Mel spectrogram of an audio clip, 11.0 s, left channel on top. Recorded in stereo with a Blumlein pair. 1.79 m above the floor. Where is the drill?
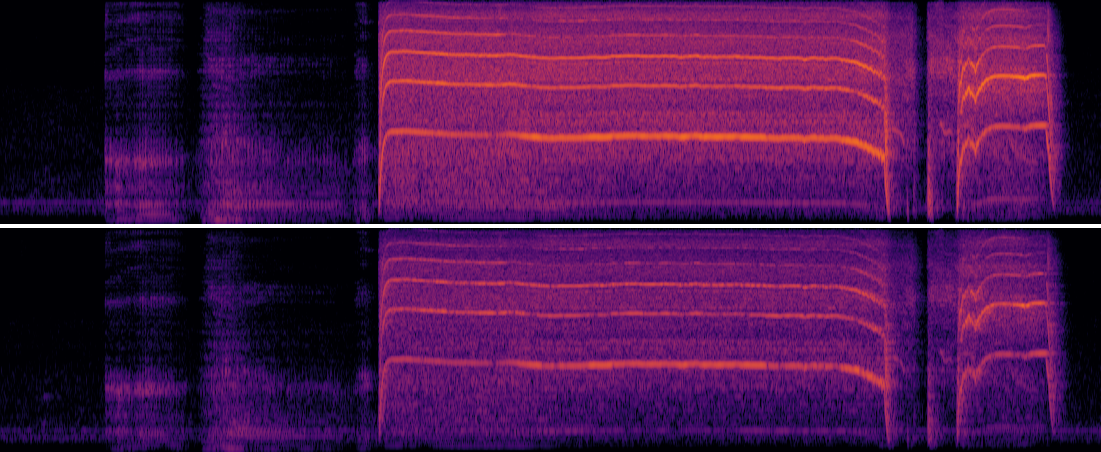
25° left, 0.5 m.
